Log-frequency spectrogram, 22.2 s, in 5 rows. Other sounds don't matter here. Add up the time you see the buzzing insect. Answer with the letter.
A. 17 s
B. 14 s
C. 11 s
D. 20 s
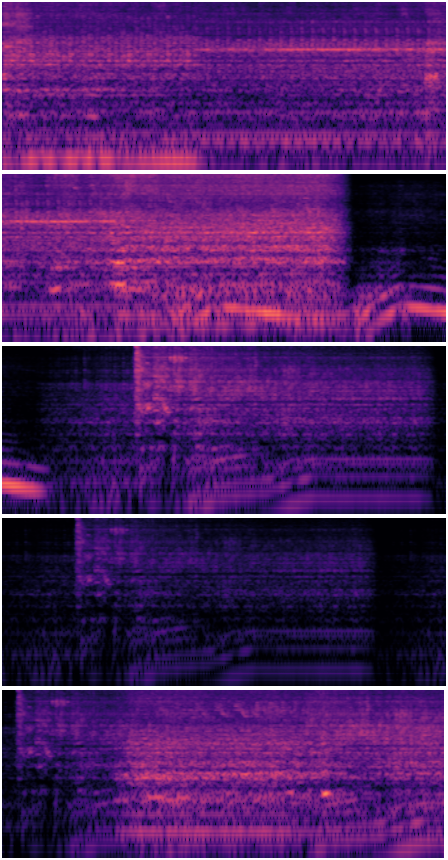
C.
